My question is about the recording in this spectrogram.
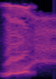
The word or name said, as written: wash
